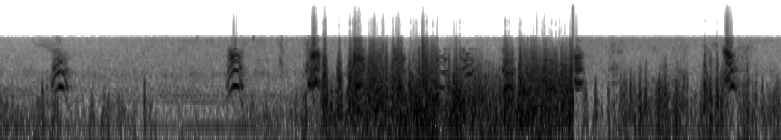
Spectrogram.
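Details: Hounds playing at a dog park: a few separate sharp barks early on, then a dense stretch of overlapping barking and scuffling noise from about four to seven seconds, ending with another lone bark.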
